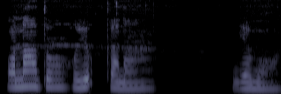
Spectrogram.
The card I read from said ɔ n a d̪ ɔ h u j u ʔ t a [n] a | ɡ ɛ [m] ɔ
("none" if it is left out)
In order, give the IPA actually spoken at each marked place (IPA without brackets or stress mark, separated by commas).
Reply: n, m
